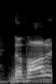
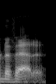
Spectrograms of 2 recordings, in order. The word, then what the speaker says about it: Nevada: I thought is interesting Nevada is a swing state or Nevada depending on how you say it it's a swing state Nevada don't say it the other way okay so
